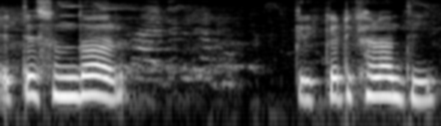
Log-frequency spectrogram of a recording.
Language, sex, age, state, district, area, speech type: Odia, female, 18-30, Odisha, Balasore, rural, spontaneous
